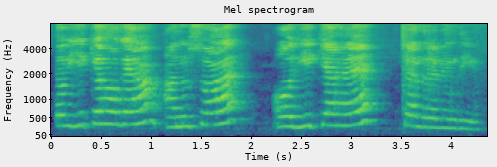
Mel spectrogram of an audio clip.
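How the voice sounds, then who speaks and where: A woman teacher giving a grammar lesson to children, slowly repeating example words and answering her own questions. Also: high-pitched, bright, forceful tone, distant mic. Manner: slow, drawn-out repetition of example words; asks questions and answers them herself. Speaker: school teacher. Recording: echoey room, voice set back from the mic.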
